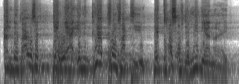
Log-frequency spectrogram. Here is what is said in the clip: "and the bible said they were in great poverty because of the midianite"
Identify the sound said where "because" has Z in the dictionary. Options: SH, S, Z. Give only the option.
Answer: S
